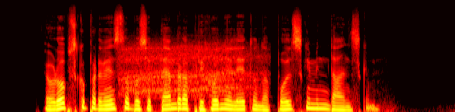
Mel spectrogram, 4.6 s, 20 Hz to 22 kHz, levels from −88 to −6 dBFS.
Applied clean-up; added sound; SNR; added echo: none; Crowd; 17 dB; none.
